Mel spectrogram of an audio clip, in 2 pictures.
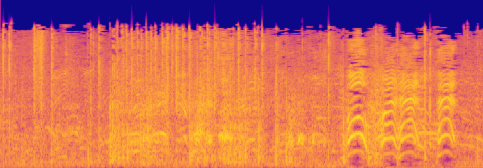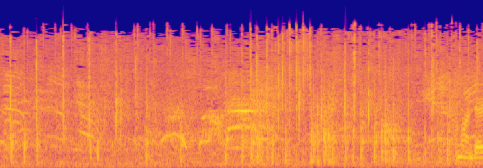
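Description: Stock-class pump paintball markers firing in a steady scatter of sharp pops across the field during a point. Near the middle comes a quick run of loud shouts.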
